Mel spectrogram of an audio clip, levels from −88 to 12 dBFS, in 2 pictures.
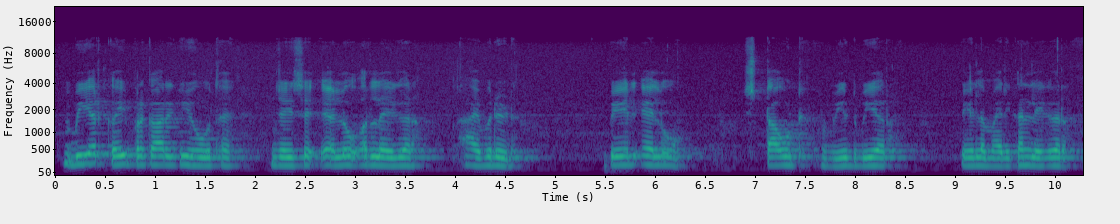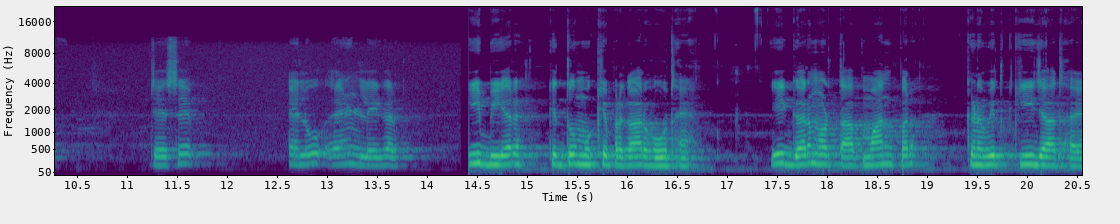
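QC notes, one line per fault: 0.0–14.42 s, input switched to a poorer device: speech sits about 10 dB quieter, stops at 11.4 kHz and carries its own noise around 30 dB down, then an 80 ms gap and it opens up. Likely a narrower, noisier mic until the switch.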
